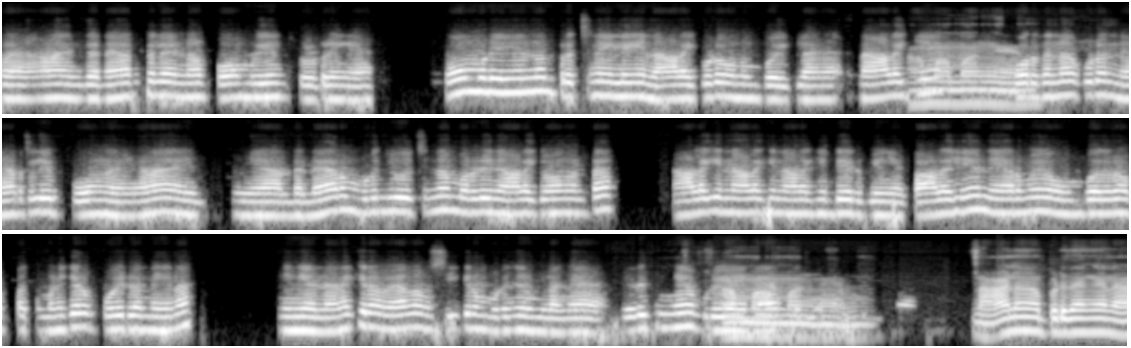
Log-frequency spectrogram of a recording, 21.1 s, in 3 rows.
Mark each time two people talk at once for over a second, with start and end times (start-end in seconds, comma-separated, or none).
none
